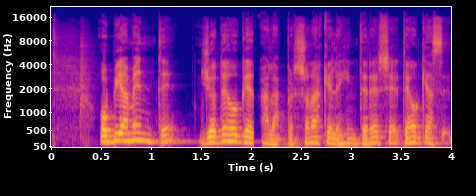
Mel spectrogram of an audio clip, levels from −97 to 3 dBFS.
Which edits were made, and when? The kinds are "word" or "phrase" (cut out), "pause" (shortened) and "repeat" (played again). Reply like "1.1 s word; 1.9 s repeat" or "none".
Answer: 2.0 s word; 2.7 s word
